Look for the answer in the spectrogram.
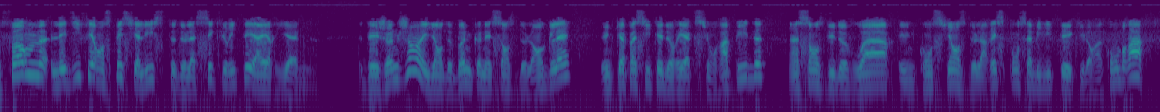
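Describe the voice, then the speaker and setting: A male documentary narrator with a fairly high, very lively pitch delivers a formal script. He articulates carefully and leans on key words with emphasis. The sound is that of a muffled 1970s film soundtrack. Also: a little hiss or hum.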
